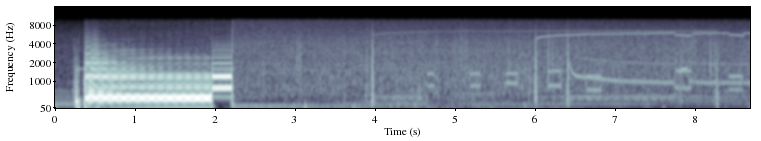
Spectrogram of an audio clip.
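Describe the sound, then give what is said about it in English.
A loud steady phone tone opens after a 4 is dialed, then faint touch-tone beeps of other customers dialing, heard as crosstalk through an electronic telephone switch, sound in scattered short bursts over a quiet, hissy telephone line, with a thin whining tone drifting underneath. No one speaks. “The touch tones you heard in the background were other customers.”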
